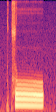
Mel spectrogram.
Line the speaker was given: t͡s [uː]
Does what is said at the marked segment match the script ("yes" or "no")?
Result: yes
